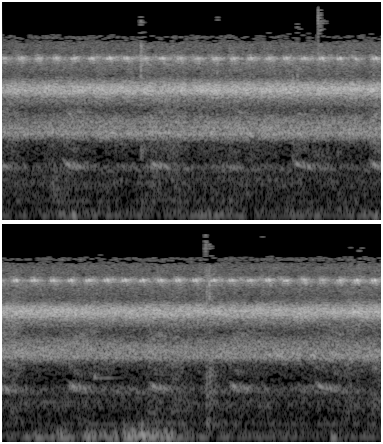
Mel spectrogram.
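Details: Continuous high, buzzy ringing of crickets in the night, with an evenly spaced lower note sounding repeatedly and a brief low rumble midway.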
